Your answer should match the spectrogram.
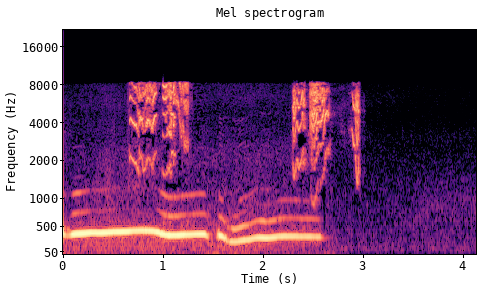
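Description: A cartoon character's voice holding a long hummed 'hmm' note that sags and slides down in pitch, with two short bursts of rattly hiss over it. It stops about three seconds in.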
